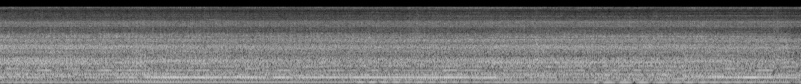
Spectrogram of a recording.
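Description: Diesel farm tractor engine running steadily under heavy load as it pulls a trolley piled high with sugar cane through a soft field, its low note throbbing in the second half.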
